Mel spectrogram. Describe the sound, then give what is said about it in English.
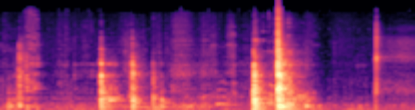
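A toy tray and play dishes clatter as children pretend to bake cookies: several sharp, hollow plastic clacks and knocks arrive irregularly, with the loudest pair in the second half and quiet gaps between them. “We need a tray. Some place to put our cookies. How about this could be our tray?”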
